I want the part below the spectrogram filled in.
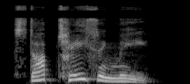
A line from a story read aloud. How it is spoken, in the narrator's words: shout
